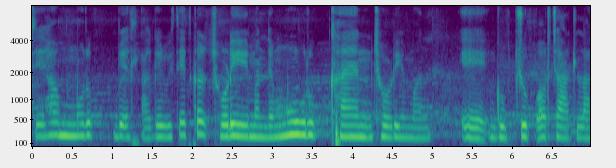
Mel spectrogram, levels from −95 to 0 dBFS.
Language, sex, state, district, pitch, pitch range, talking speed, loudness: Chhattisgarhi, female, Chhattisgarh, Jashpur, 195 Hz, 185-205 Hz, 145 wpm, -30 LUFS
